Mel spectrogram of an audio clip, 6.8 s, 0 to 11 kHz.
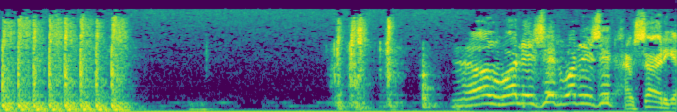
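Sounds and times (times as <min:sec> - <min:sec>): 
sharp knocking on an apartment door: 0:00.0 - 0:01.4
speech: 0:04.6 - 0:06.7.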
